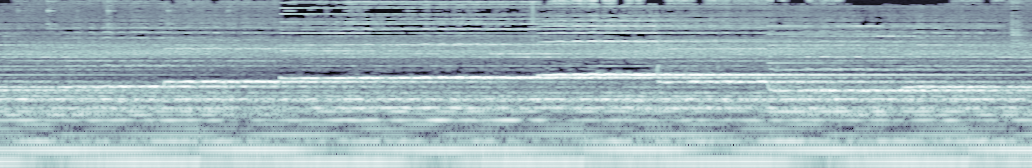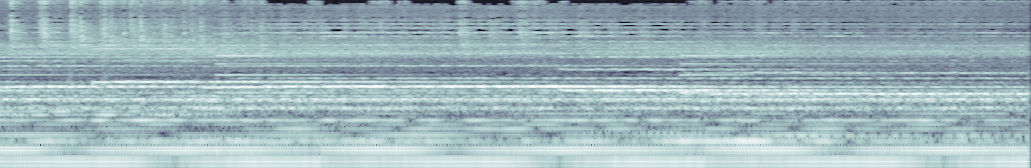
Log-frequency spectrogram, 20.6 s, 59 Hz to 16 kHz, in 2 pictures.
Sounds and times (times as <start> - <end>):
Background music: 0.0 - 20.6.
